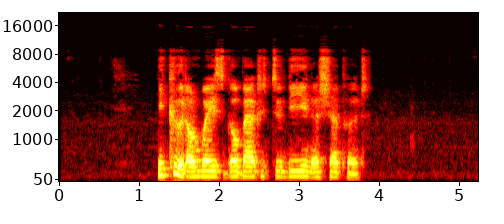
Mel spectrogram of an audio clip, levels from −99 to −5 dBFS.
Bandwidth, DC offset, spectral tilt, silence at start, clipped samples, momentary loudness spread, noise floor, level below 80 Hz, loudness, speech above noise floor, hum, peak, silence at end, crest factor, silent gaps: 9.4 kHz; under 0.1%; -6 dB/octave; 1.25 s; under 0.1%; 11 LU; -72 dBFS; -60 dBFS; -20 LUFS; 53 dB; none; -2 dBFS; 1.4 s; 20 dB; none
